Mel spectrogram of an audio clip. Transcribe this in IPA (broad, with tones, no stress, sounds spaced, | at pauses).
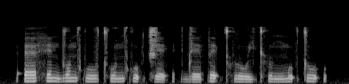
ʔ ɛː˦˥ h e˥˩ n d o˥˩ n k uː˦˥ tʰ u˦˥ n k u˦˥ ʔ t͡ɕ e˨˩ ʔ | d eː˩˦ p e˥˩ ʔ kʰ l uː˨˩ j kʰ ɯ˧ ŋ m u˦˥ ʔ t u˥˩ ʔ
